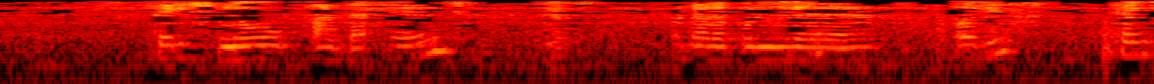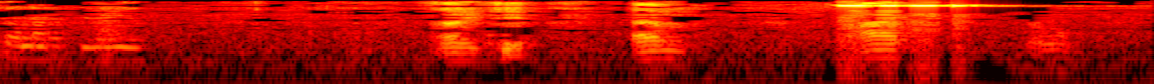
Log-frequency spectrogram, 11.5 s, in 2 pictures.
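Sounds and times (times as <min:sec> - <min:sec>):
speech: 0:00.8 - 0:06.7, 0:07.9 - 0:09.3, 0:10.1 - 0:11.2
bell or buzzer ringing: 0:10.0 - 0:11.0.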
